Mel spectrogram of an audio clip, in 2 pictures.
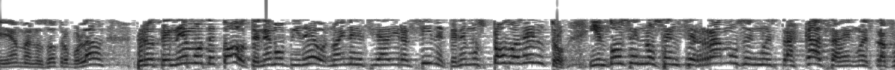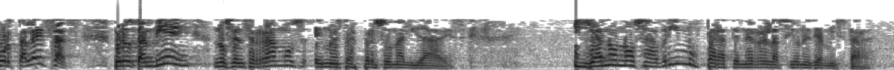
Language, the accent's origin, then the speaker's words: Spanish; Santa Tecla, La Libertad, El Salvador; Hace muchos años, yo recuerdo en mi pueblo, ahí en Santa Tecla, todo el mundo nos conocíamos.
